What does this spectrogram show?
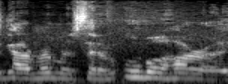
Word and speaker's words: Umehara: I used to always call Daigo Umehara, and like people would always tell me it's Umehara. So I'm like, all right, it's Umehara.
